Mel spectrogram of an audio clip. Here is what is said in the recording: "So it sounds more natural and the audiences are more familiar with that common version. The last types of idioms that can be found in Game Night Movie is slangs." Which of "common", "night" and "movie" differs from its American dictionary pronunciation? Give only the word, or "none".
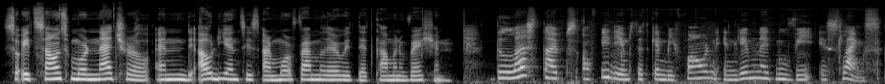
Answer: none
